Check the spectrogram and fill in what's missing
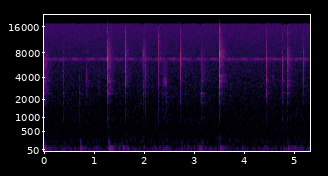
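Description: Long painted fingernails tap the hollow composite frame edge of a rhinestone-decorated graphite composite tennis racket. The taps are short, bright clicks at an irregular pace, with two louder ones standing out, over a faint steady high whine and a low rumble.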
